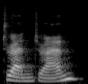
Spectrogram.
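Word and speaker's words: Duran Duran: to The Reflex by dren dren that's how they pronounce their own name and so like and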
